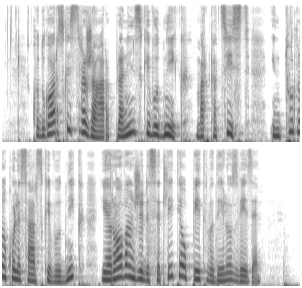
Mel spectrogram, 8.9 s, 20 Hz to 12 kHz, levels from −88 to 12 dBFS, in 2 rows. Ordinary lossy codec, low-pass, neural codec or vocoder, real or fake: none; 10.8 kHz; none; real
